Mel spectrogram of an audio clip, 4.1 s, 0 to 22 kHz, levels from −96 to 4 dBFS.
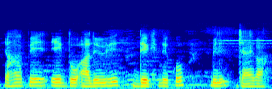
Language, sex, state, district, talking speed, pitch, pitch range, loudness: Hindi, male, Bihar, Muzaffarpur, 145 wpm, 145 Hz, 140-165 Hz, -30 LUFS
